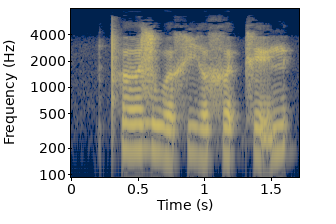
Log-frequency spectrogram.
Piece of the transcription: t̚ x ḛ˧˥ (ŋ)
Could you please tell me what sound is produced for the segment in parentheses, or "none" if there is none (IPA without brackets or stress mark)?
n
